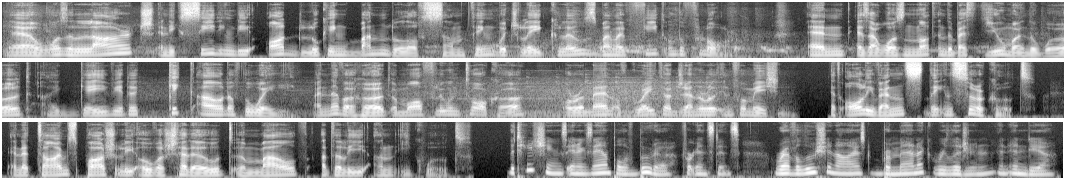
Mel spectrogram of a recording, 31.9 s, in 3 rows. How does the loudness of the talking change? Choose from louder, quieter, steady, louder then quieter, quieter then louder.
steady.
